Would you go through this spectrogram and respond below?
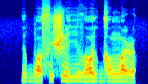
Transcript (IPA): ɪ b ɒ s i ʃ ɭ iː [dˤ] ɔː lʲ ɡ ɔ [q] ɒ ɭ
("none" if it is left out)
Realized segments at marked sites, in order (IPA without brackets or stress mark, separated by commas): ð, ŋ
